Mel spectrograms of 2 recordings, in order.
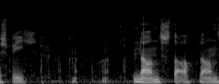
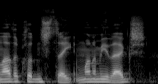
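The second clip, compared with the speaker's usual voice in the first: ordinary delivery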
